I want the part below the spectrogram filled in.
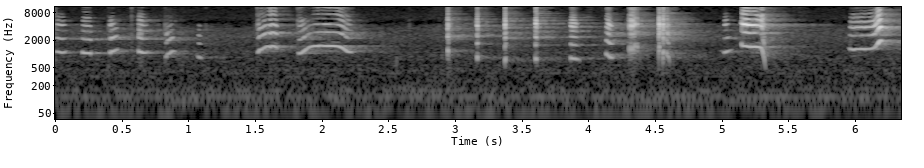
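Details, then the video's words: Cuddled pet Indian ringneck parakeet giving soothing sounds: a series of short harmonic squeaks, arched whistled notes, then rapid clicky chirps and sharp falling squeaks, steady chatter over about six seconds indoors. "Cute Pet Parrot Enjoying Cuddle And Making Soothing Sound"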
